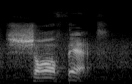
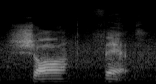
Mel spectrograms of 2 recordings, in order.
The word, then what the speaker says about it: Shaphat: Now, this is a Hebrew word, and it is pronounced Shaphat. Shaphat.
